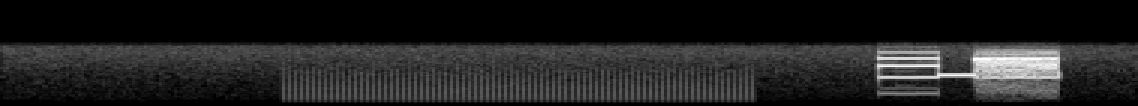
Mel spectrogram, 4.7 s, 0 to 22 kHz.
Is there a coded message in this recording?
Yes: caller ID data burst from 1.1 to 4.4 s, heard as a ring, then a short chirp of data, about 1200 baud.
